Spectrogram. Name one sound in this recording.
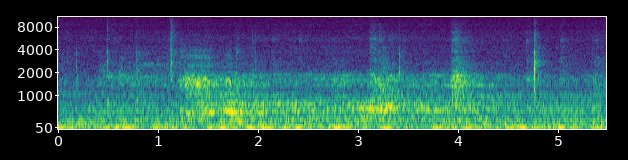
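Video game sounds play from a television speaker, with a low rumble and sharp clicks.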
